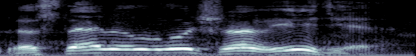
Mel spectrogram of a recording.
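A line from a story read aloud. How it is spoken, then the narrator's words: Creaky voice, snort. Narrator (Russian): скрипучим голосом произнес извозчик и хмыкнул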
